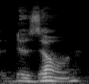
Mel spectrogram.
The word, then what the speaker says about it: DAZN: It's DAZN, but it's pronounced DAZN.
